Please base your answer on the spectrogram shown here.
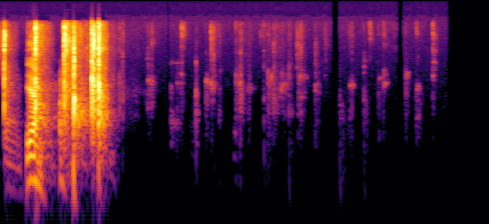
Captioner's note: members applauding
